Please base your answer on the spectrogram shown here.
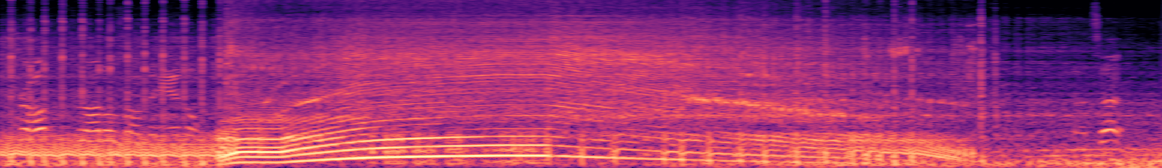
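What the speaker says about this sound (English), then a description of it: "Once you hear it turn over, it might cut out right away or it might keep running." A small two-stroke engine, likely a chainsaw, fires on the pull and rises into a loud, close, buzzing idle, then revs and settles during a cabin cleanup in the woods.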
